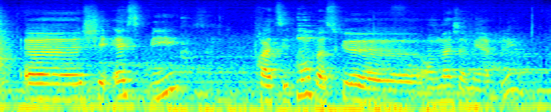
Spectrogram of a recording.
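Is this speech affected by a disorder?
No.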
